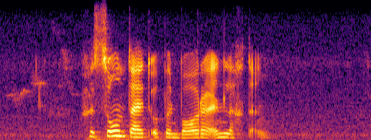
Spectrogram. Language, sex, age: Afrikaans, female, 21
